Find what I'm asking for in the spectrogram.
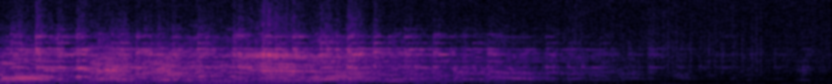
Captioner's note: bell ringing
